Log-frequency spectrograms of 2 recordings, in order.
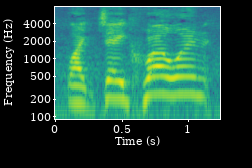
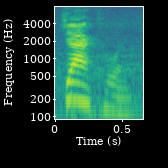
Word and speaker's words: Jacqueline: However, but my favorite sketch of all was the substitute teacher, where he pronounced the student's wrong name, like Jay Quellen, which is actually Jacqueline.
